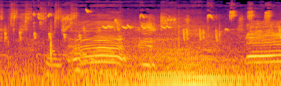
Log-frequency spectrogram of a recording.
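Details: Tame village cattle on the move along a rural road to the pen: a single arched moo and a shorter one at the end, over low rumbling and scattered bird chirps.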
